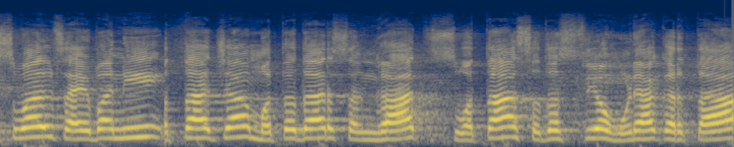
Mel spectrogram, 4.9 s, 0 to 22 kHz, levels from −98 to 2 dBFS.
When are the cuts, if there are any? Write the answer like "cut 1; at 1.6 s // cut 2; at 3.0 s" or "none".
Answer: cut 1; at 1.1 s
